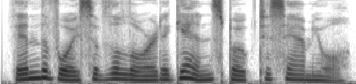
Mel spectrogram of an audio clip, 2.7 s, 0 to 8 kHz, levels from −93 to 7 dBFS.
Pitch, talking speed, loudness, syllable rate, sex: 170 Hz, 225 wpm, -18 LUFS, 5.7 syllables/s, female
